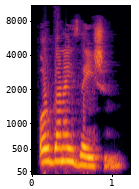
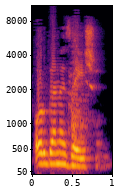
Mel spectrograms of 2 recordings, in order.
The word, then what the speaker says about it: organization: منظمة، organization، T-I-O-N تنطق شن، organization. وده النطق البريتش. النطق الأمريكان، organization، organization. ينظم، organize، organize.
